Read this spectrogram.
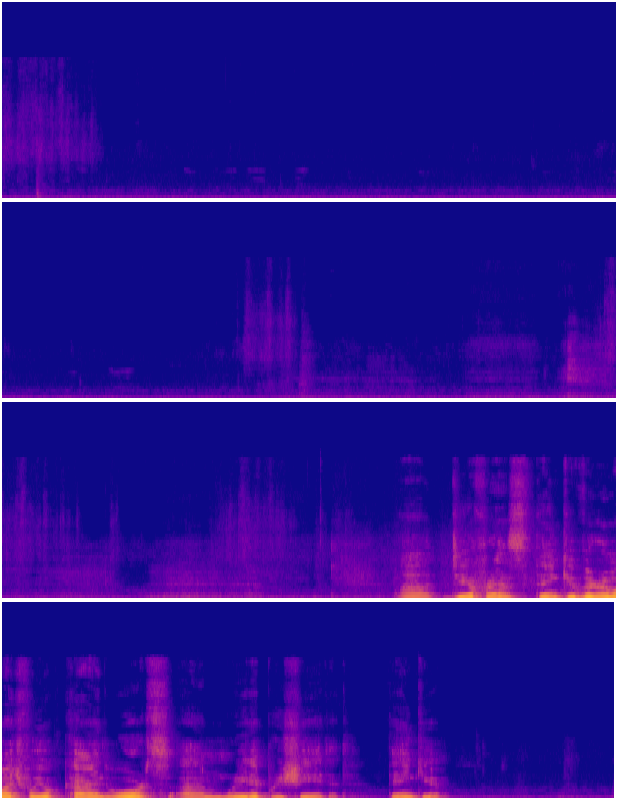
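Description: A brush dabs and strokes softly on paper.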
